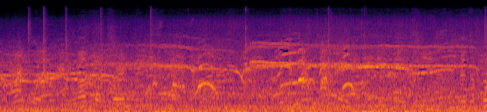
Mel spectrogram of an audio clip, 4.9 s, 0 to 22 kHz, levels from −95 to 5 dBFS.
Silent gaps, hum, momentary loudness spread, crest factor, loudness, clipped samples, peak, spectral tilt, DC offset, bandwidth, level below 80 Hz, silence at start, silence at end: none; none; 5 LU; 16 dB; -25 LUFS; under 0.1%; -8 dBFS; -5 dB/octave; under 0.1%; 16 kHz; -38 dBFS; 0 s; 0 s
